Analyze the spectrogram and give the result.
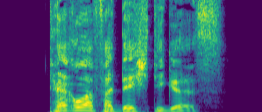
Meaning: strong/mixed nominative/accusative neuter singular of terrorverdächtig
- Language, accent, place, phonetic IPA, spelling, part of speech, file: German, Germany, Berlin, [ˈtɛʁoːɐ̯fɛɐ̯ˌdɛçtɪɡəs], terrorverdächtiges, adjective, De-terrorverdächtiges.ogg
